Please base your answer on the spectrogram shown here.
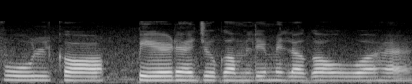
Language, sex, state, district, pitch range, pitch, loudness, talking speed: Hindi, female, Chhattisgarh, Raipur, 185-195 Hz, 190 Hz, -15 LUFS, 145 wpm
